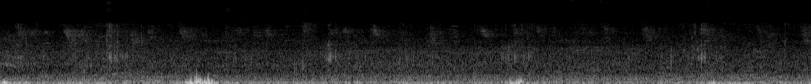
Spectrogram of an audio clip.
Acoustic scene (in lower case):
park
